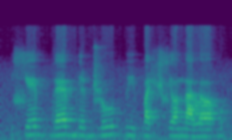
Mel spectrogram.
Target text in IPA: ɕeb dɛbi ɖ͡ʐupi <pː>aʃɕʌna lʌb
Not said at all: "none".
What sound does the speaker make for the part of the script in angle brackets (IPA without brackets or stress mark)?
p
